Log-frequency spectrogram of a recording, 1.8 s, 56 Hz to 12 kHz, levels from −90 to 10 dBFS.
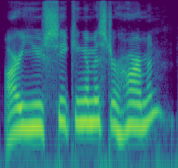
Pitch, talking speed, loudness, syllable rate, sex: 225 Hz, 200 wpm, -14 LUFS, 5.3 syllables/s, female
